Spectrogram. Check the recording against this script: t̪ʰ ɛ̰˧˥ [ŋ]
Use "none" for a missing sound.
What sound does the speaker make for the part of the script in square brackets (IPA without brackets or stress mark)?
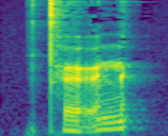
n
